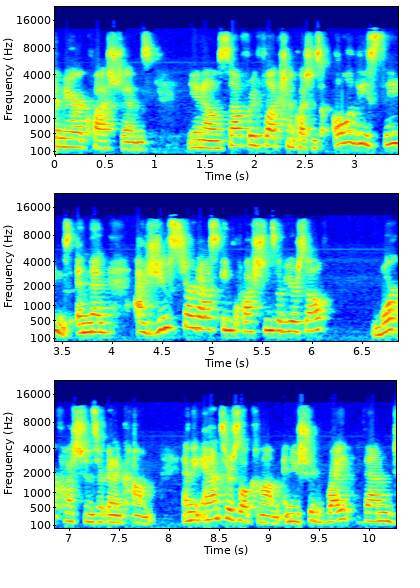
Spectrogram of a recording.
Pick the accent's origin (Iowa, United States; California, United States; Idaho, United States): Idaho, United States; I grew up in Idaho where we have a lot of potatoes, but no mangoes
